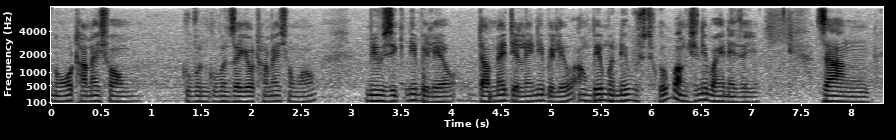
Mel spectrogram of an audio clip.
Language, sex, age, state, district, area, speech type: Bodo, male, 18-30, Assam, Chirang, urban, spontaneous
